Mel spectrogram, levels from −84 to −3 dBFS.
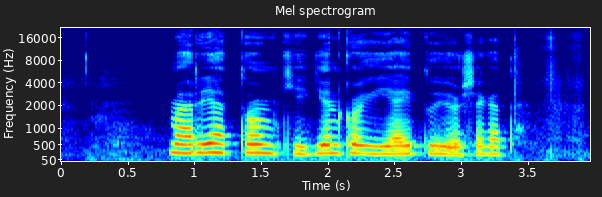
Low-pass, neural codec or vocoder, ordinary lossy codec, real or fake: none; none; none; real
